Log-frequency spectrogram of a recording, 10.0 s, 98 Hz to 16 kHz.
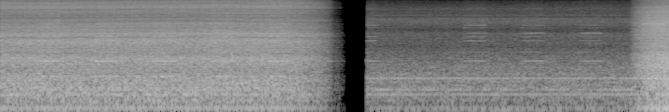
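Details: UltraPulse fractional CO2 laser skin resurfacing of an adult patient's face for fine lines and wrinkles, after dental-block numbing. Steady loud hissing of a smoke evacuator, a brief cutoff, then a quieter hum with faint tones.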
